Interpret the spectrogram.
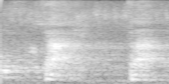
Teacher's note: bisa dibuktikan kalau tangan diginikan ada hembusan nafas. Dan memang suaranya berbeda. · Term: hams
